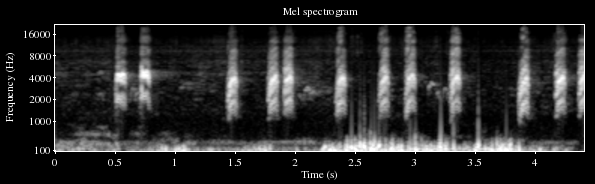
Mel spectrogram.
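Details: Sooty-headed bulbul calling a rival: harsh, sharp chip notes, some doubled, repeated roughly every half second over a loud low rumbling background.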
